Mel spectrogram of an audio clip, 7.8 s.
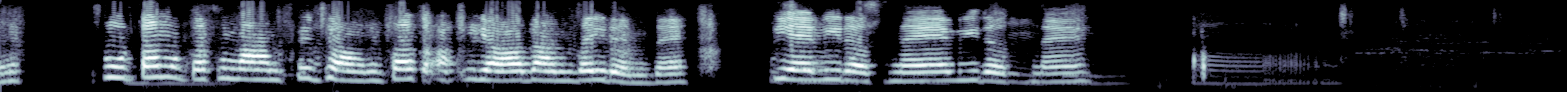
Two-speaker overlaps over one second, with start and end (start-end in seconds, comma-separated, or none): none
